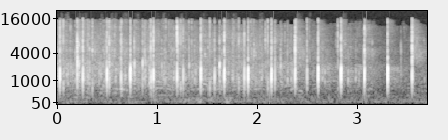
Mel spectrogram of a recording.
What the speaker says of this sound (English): Give her a big round of applause, Taylor Thomas.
